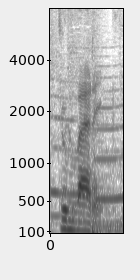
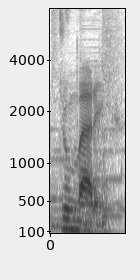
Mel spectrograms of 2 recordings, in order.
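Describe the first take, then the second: Both takes have the same delivery.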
